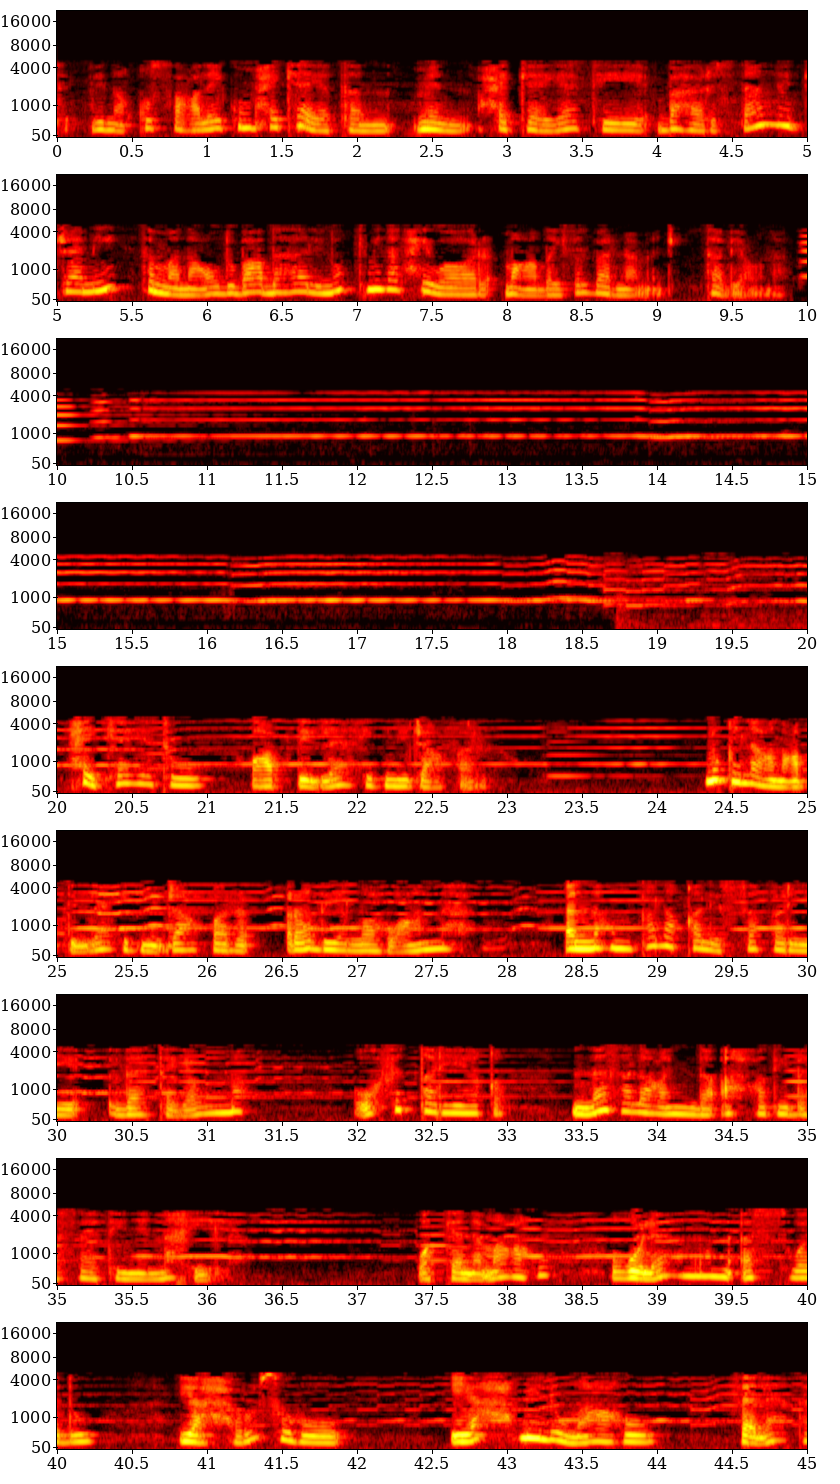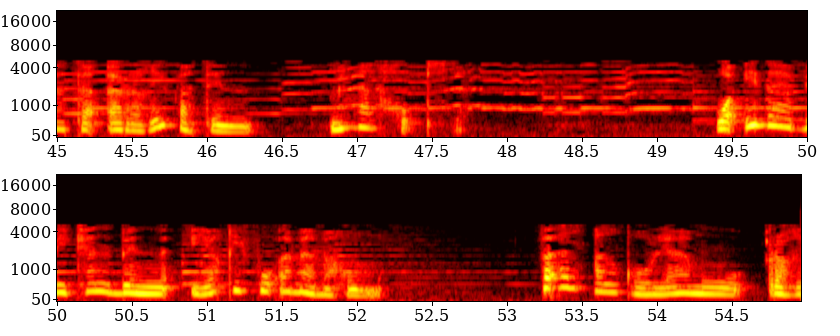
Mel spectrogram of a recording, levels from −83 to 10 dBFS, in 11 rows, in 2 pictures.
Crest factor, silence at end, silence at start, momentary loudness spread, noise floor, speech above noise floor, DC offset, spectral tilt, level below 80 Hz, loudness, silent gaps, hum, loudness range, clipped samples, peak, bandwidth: 22 dB; 0 s; 0 s; 19 LU; -58 dBFS; 36 dB; under 0.1%; -11.5 dB/octave; -64 dBFS; -23 LUFS; none; none; 13 LU; under 0.1%; -2 dBFS; 5.2 kHz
